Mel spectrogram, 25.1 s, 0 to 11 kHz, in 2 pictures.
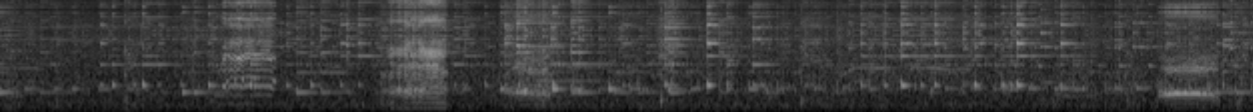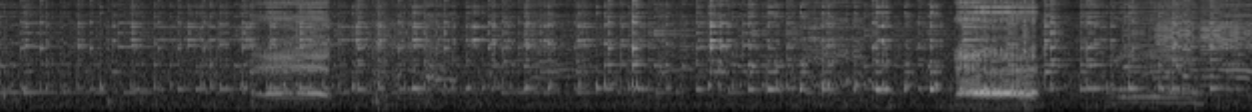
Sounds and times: Sheep: 2.1s - 2.8s, 3.8s - 4.5s, 11.5s - 12.7s, 14.9s - 17.1s, 20.4s - 25.0s.

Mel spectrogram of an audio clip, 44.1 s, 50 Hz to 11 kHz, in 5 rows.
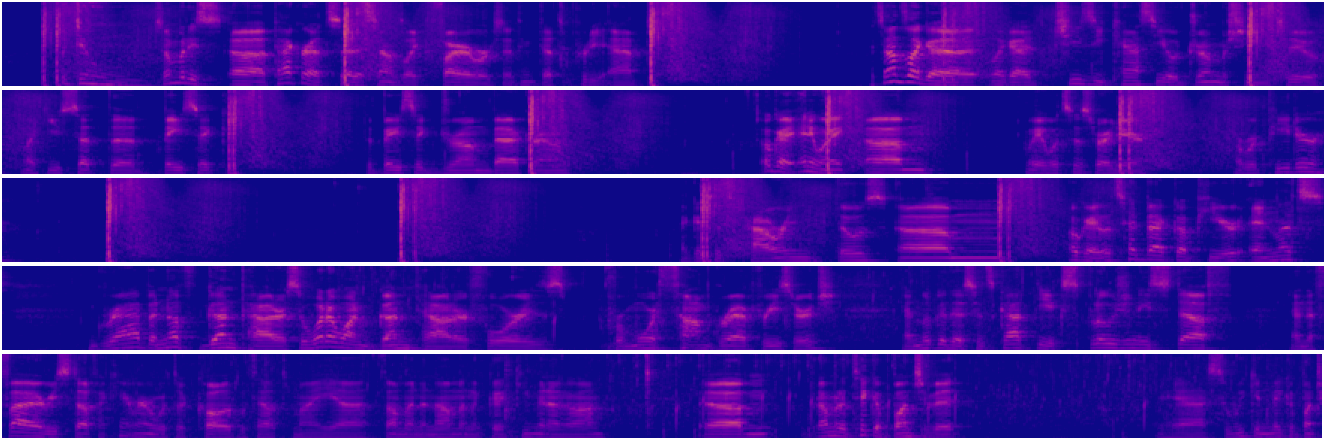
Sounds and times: Speech: 0.4s - 4.3s, 5.8s - 10.3s, 11.2s - 12.7s, 13.8s - 17.7s, 22.1s - 39.3s, 39.9s - 41.7s, 43.0s - 44.0s.

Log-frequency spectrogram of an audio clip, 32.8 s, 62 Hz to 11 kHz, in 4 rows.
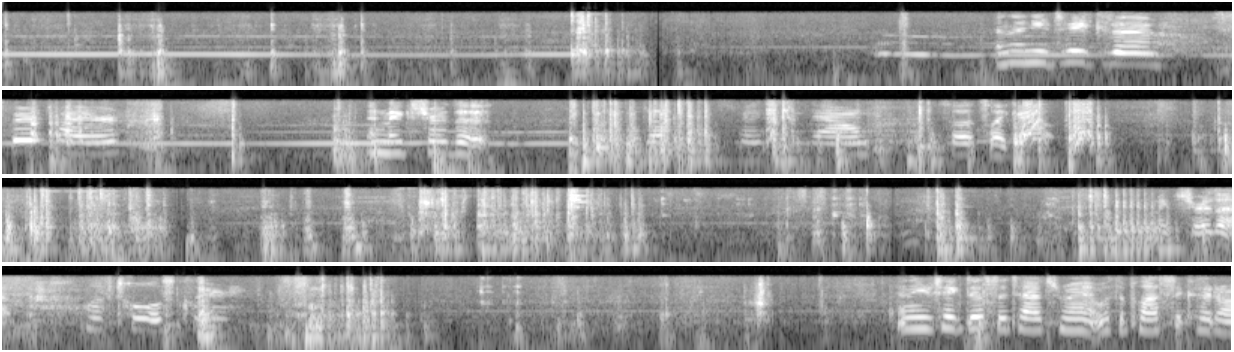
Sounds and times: Speech: 6.6s - 9.0s, 10.6s - 11.5s, 12.5s - 15.2s, 24.1s - 26.2s, 30.6s - 32.7s.

